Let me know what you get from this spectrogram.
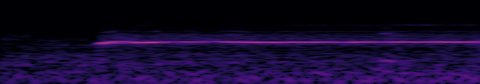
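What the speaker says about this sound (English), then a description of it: "Just do a whistle" A person whistles one steady sustained note, starting a short way in and holding evenly to the end, fairly close and clear over a faint room hiss, with no talking.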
